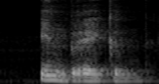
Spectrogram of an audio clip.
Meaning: to break in, to burglar, to burglarize
- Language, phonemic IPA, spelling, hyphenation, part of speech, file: Dutch, /ˈɪnˌbreː.kə(n)/, inbreken, in‧bre‧ken, verb, Nl-inbreken.ogg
